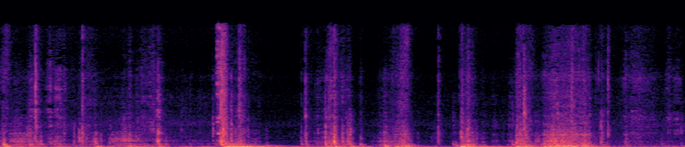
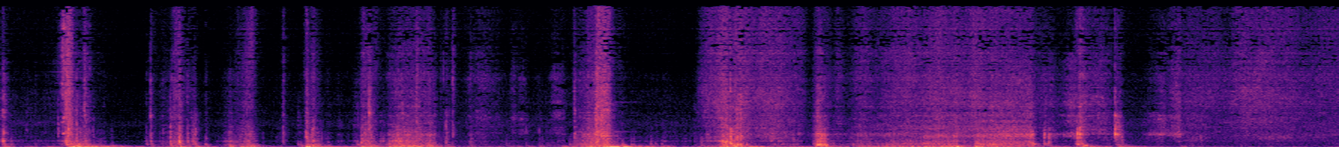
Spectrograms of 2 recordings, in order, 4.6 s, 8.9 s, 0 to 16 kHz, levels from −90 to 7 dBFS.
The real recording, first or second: first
